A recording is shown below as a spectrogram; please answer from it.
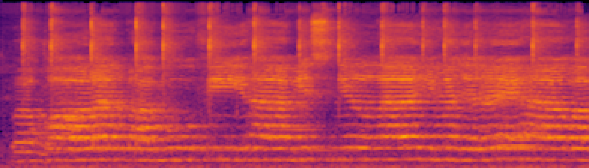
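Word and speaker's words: مجراها: Ada bacaan imalah majreha. Imalah adalah mengirimkan bunyi patah. pada kasrah terdapat di surah Hud ayat 41. Waqfahu fiha bismillahi majraha wa mursaha inabbiurim.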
